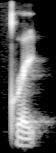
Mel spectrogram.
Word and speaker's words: great: is the color gray I have to use a stop T great I stop the air I put my tongue up great gift it's a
